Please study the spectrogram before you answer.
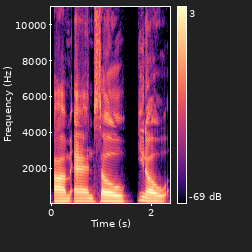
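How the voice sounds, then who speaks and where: A woman of about 30 from Miami, a podcast guest talking about her life in a chatty, animated way and laughing often. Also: low voice, extremely slow, smooth, dry recording, clean studio sound. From Miami, USA. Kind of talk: casual interview chat.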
